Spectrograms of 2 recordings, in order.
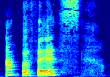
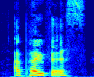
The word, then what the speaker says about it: Apophis: Well, okay, the reason why I'm struggling to pronounce it is because some people pronounce it with the stress on the first syllable and some people with the second syllable, and I'm a little bit undecided as to where I sit. So Apophis or Apophis. – Or Apophis. – Or Apophis. I'm going to go with Apophis.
